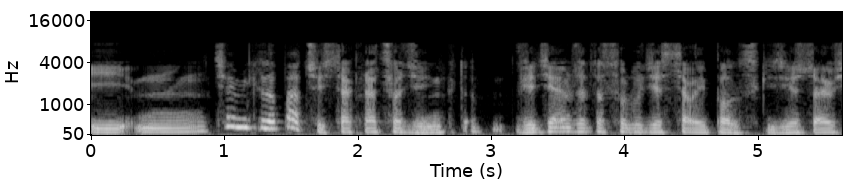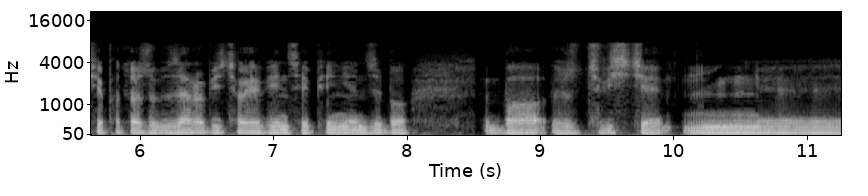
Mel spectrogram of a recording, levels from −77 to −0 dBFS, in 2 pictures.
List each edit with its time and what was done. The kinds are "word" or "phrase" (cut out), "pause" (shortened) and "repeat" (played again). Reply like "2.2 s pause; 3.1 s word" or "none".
8.5 s pause

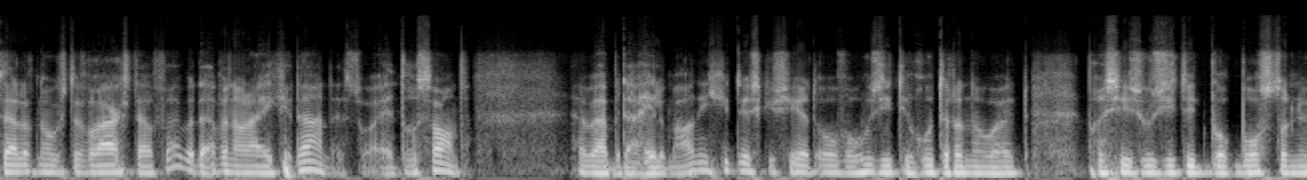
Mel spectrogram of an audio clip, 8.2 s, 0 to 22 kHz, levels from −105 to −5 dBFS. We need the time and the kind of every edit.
none

